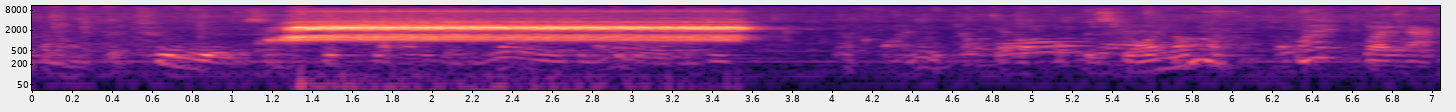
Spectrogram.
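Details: One of three pet tree frogs in a half-land, half-water vivarium, singing in a mating context, gives a loud, buzzy, steady call lasting a couple of seconds, followed by human speech; the owner suspects one frog was pregnant.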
